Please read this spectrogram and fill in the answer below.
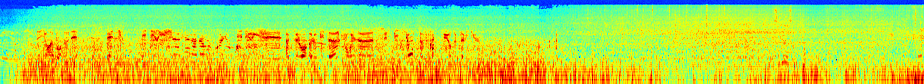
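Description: Live road sound from a vehicle moving with a cycling race: wind rushing over the microphone and a motor vehicle running, with voices talking during the first half.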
